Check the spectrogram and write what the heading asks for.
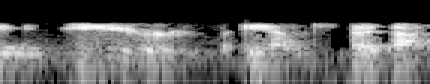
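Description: A person speaking over a webinar call line, with narrow, phone-like sound.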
